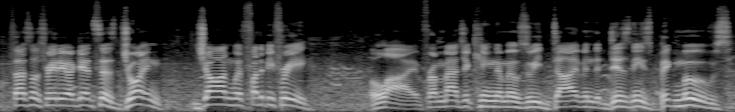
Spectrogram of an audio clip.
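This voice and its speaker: A man with a hoarse, raspy voice hosting a chatty live stream outdoors at a theme park and talking into a handheld phone. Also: medium pitch, noisy background. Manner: upbeat, chatty, reads chat aloud. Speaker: vlog host.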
